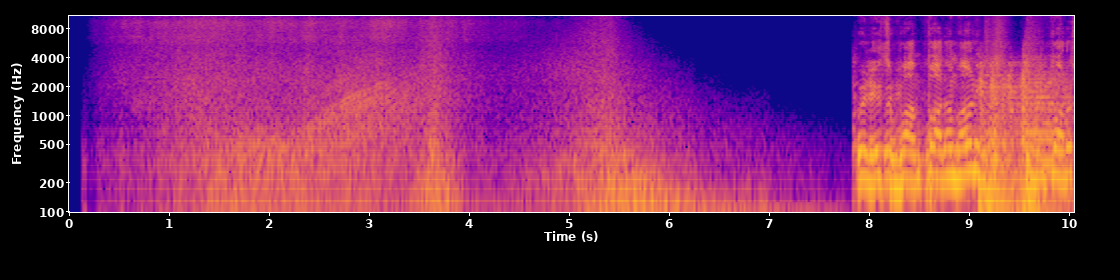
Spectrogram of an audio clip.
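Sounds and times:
rushing whoosh: 0.2 - 7.6.

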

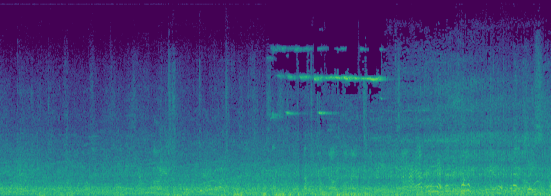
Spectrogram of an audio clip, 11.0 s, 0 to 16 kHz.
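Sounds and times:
indistinct voices of passers-by: 0.0 - 11.0.

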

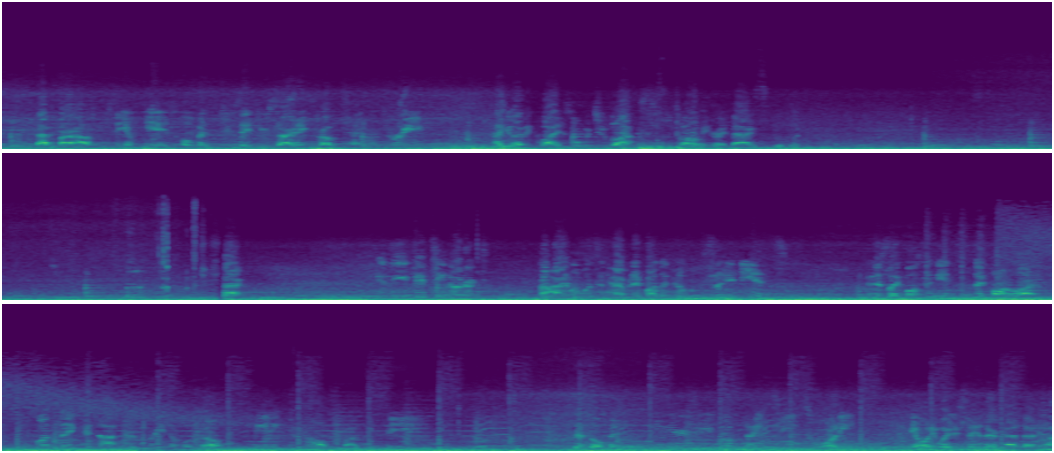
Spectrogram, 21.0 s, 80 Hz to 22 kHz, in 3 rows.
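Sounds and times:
indistinct voices: 0.0 - 6.2, 7.3 - 21.0
low engine rumble: 0.0 - 21.0
road noise: 0.0 - 21.0.

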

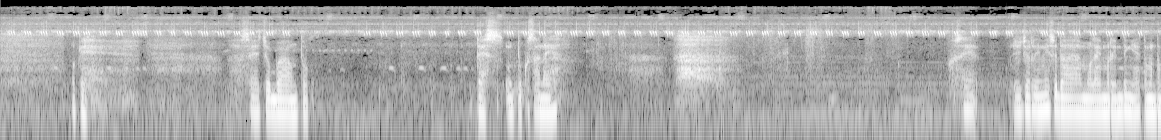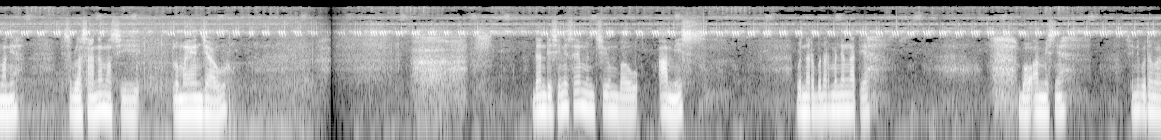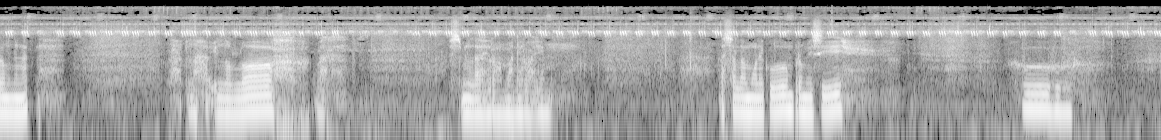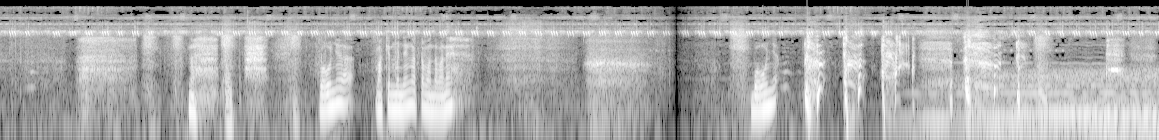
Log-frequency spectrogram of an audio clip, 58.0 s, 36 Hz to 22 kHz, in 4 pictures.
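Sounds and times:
crickets chirping: 0.0 - 58.0.

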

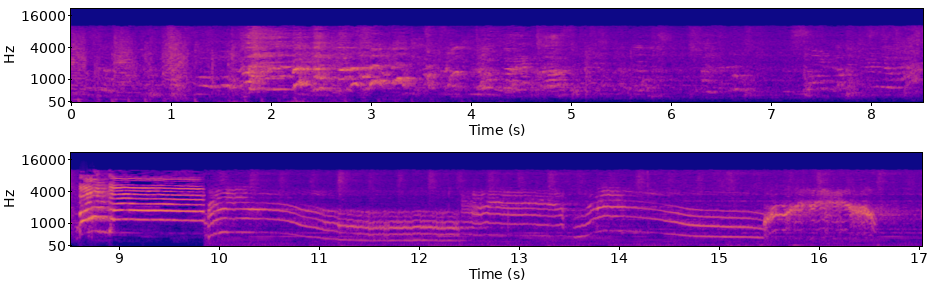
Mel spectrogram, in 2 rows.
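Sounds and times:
background music: 0.0 - 3.7, 9.9 - 17.0
meow-like wails: 9.4 - 16.7.

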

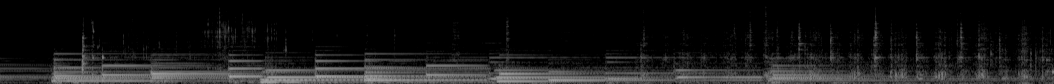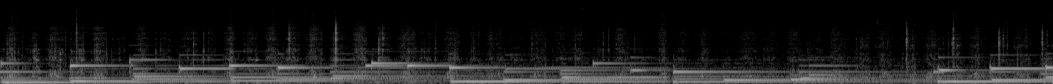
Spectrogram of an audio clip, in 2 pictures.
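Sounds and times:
instrumental background music: 0.0 - 21.0
cheese scraping on metal grater: 0.8 - 2.9, 6.0 - 21.0.

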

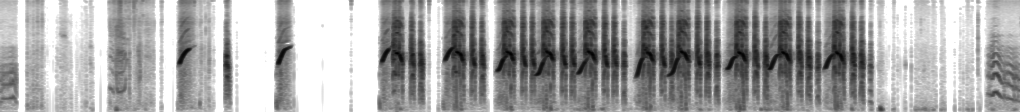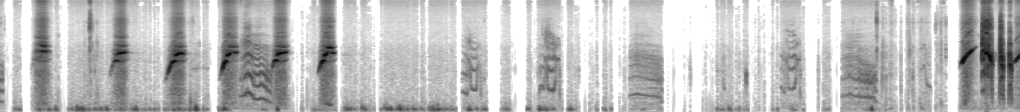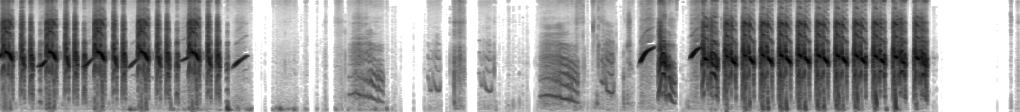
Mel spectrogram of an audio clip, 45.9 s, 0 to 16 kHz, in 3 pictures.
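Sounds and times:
francolin calling: 29.8 - 34.2, 40.2 - 44.5.

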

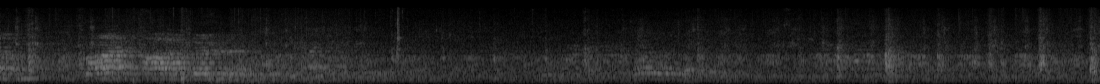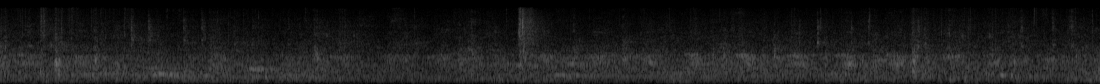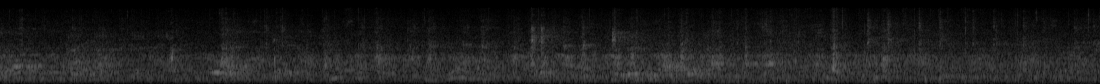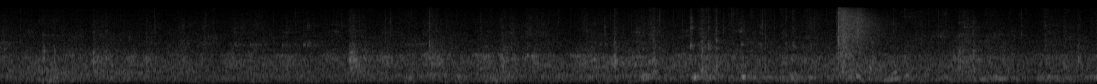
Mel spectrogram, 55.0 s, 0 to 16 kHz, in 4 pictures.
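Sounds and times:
faint horse hoofbeats cantering: 0.0 - 54.9
indoor arena background: 0.0 - 54.9
whip cracking: 51.7 - 52.3.

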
